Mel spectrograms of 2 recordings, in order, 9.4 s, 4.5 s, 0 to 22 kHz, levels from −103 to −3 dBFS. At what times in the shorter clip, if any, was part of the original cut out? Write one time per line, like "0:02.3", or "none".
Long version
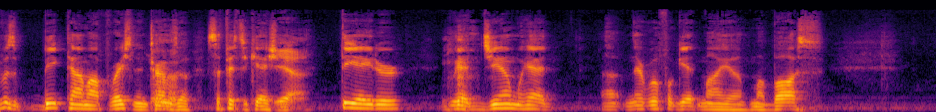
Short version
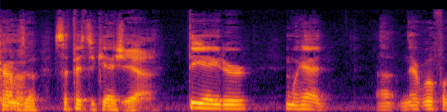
0:02.9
